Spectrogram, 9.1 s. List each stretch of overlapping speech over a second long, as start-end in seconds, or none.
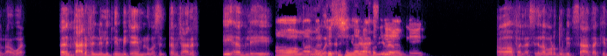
4.5-5.9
